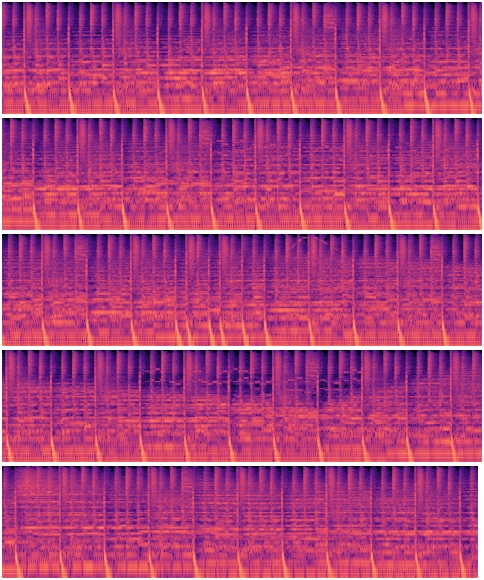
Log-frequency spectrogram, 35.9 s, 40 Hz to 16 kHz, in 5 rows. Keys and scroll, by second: 0.5 ctrl+z, 2.2 ctrl+z, 3.5 ctrl+z, 4.5 ctrl+z, 5.1 ctrl+z, 6.2 ctrl+z, 6.5 ctrl+z, 6.9 ctrl+z, 9.8 space, 10.9 ctrl+z, 12.8 ctrl+z, 14.4 ctrl+z, 14.7 space, 20.8 ctrl+z, 22.7 ctrl+z, 23.4 ctrl+z, 24.6 ctrl+z, 26.5 space, 31.1 space, 32.4 ctrl+z, 33.2 ctrl+z, 34.0 ctrl+z, 34.3 ctrl+z, 34.7 ctrl+z, 35.6 ctrl+z.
